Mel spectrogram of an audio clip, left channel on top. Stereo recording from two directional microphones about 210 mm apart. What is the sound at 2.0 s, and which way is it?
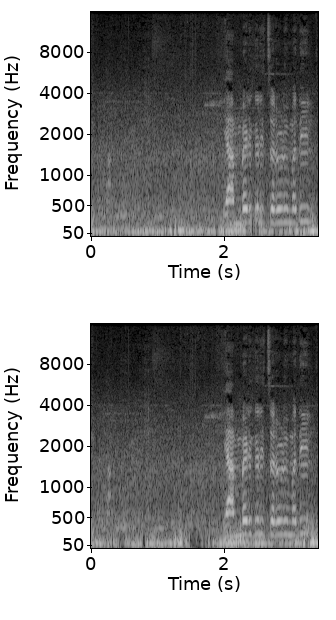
Speech, centre (ahead or behind).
